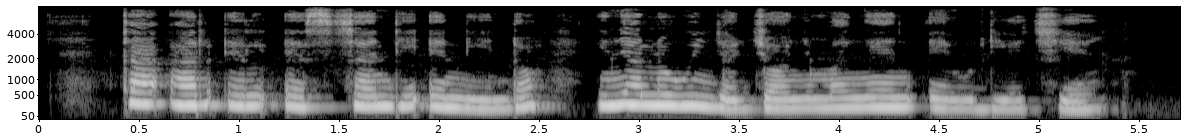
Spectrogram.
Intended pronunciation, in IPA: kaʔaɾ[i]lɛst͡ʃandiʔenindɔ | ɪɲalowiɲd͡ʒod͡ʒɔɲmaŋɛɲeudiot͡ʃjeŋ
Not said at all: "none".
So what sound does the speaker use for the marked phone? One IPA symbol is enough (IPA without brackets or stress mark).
ɛ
